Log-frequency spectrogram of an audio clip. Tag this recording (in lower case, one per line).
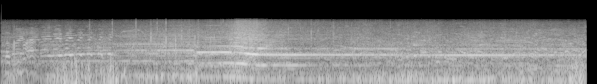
speech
